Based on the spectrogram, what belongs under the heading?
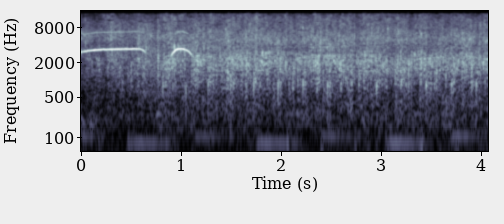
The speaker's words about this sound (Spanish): se merecen uno, un fuerte aplauso. Ahí está.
